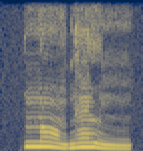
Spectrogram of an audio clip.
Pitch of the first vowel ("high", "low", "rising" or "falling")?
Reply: falling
